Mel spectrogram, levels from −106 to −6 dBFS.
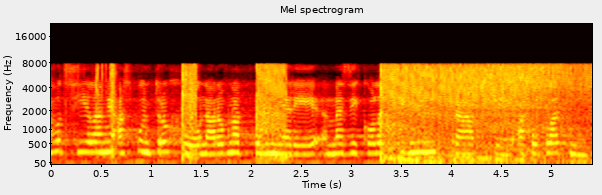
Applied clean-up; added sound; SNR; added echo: none; Packing tape, duct tape; -1 dB; reverberation time 0.3 s.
